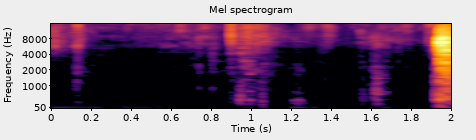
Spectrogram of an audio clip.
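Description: A few faint, short clicks in a quiet room, about a second in, with a voice starting right at the end.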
